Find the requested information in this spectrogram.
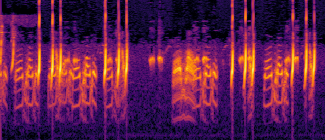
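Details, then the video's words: Quail calling in a series of harsh, harmonic chattering bursts mixed with short sharp high notes, with brief pauses between bouts. "Batair ki awaz|quail sound"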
